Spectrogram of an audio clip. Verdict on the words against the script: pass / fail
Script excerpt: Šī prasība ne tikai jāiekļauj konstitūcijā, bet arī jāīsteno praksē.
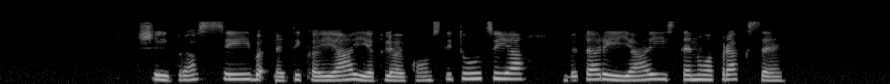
pass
